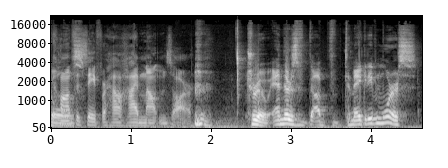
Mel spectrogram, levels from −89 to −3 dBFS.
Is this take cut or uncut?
uncut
